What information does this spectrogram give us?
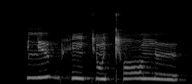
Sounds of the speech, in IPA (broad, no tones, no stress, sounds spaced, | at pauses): lʲ ʉ b h ĩ c ɔ̃ cʰ ɔ n ʉ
